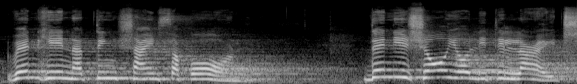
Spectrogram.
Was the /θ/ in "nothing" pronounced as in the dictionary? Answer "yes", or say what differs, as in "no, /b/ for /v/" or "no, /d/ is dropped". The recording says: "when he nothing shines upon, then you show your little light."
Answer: no, /t/ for /θ/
